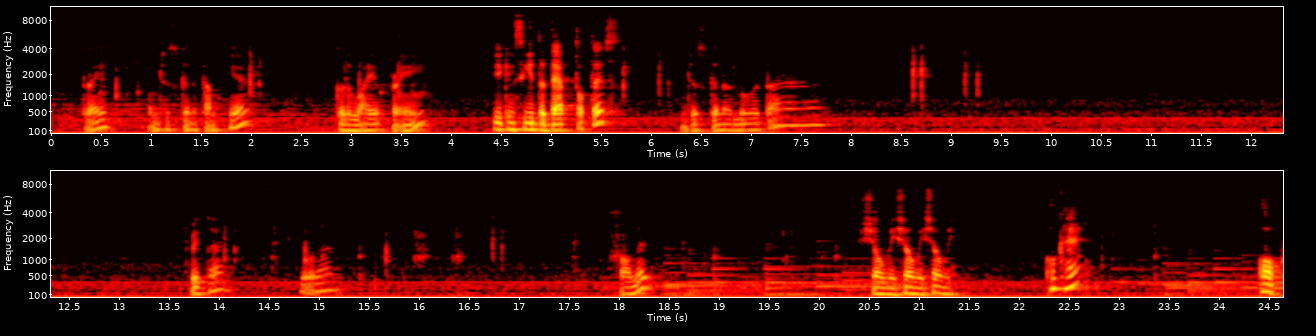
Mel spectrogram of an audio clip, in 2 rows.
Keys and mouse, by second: 2.0 z, 3.3 shift+click, 5.6 s, 6.0 z, 8.6 g, 9.1 z, 13.5 click, 14.0 s, 16.7 z, 18.9 middle click, 19.7 middle click, 20.1 click, 20.2 middle click, 20.3 click, 20.5-22.4 middle drag, 22.6-24.0 shift+middle drag, 24.0 click, 24.3 middle click, 24.4 click.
